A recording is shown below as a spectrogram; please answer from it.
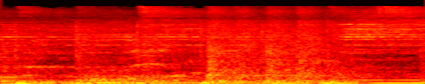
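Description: A live funk band playing loud, with the drum kit's bass drum and snare to the fore over electric guitars and keyboard.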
